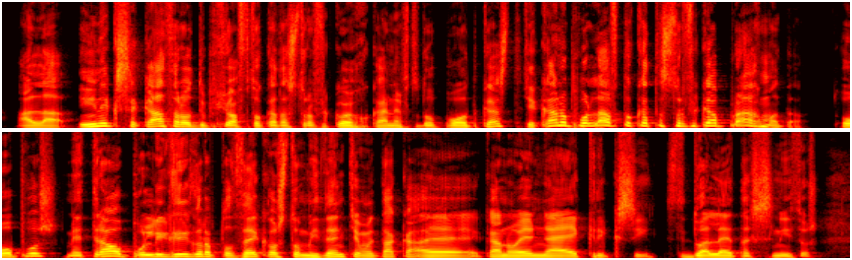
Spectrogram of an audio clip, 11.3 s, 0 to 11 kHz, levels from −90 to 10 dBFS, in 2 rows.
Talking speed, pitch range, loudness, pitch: 185 wpm, 130-180 Hz, -22 LUFS, 145 Hz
